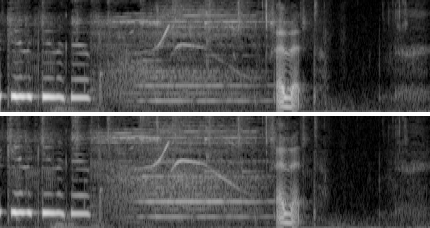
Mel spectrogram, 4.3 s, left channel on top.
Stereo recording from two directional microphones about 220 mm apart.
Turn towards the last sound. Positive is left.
turn(degrees=0)  # may be behind; listen again after turning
